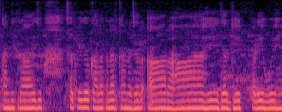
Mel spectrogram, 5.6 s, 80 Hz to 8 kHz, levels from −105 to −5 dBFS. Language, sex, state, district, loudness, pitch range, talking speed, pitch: Hindi, female, Chhattisgarh, Balrampur, -36 LUFS, 190-195 Hz, 200 wpm, 190 Hz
